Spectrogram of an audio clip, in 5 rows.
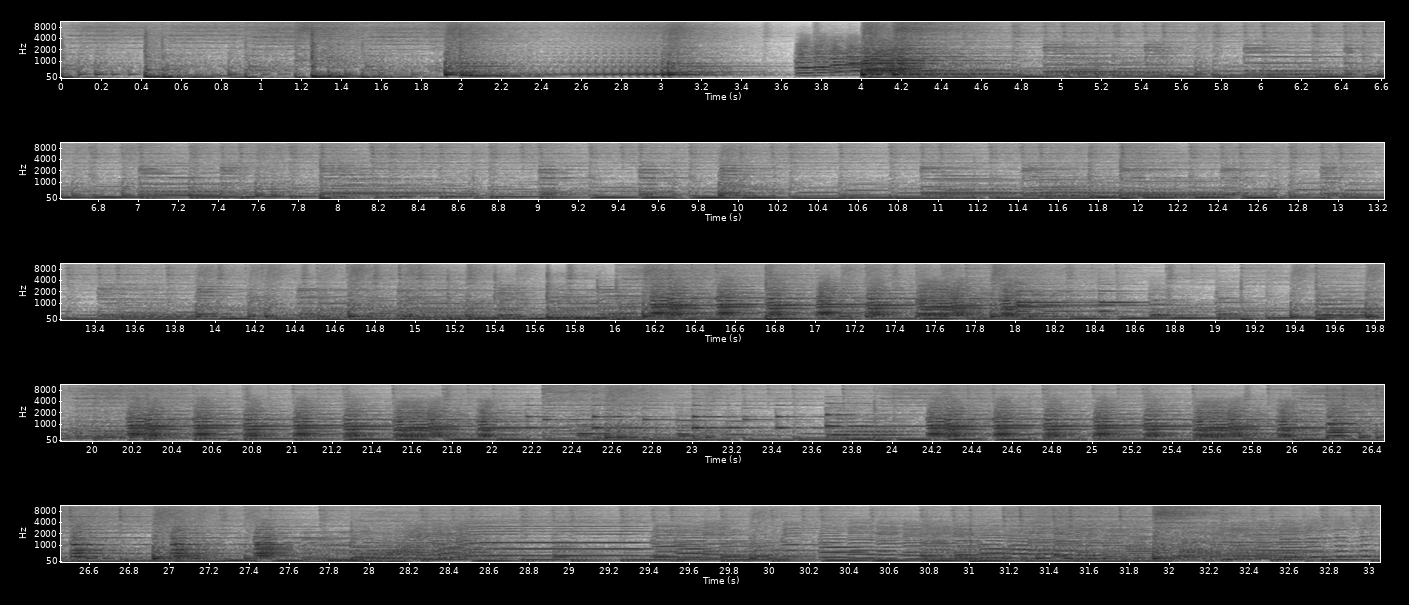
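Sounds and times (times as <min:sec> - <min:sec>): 
swing music: 0:00.0 - 0:33.0.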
